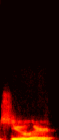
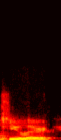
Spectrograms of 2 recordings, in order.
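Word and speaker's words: Keuler: a nickname my uh my name is spelled k-e-u-l-e-r so if you were to say it genetically it would be kuler so a lot of my friends will just call me keeler and i just i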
